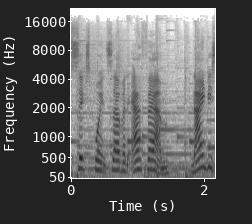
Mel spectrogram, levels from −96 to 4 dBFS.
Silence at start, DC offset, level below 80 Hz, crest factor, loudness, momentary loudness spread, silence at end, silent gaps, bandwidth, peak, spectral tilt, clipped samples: 0 s; under 0.1%; -38 dBFS; 18 dB; -19 LUFS; 5 LU; 0 s; none; 19 kHz; 0 dBFS; -3.5 dB/octave; under 0.1%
